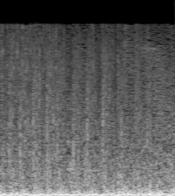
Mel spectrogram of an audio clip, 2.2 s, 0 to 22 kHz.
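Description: An AA-12 automatic shotgun fires a long, loud, continuous burst, with explosions mixed in as the rounds hit.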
